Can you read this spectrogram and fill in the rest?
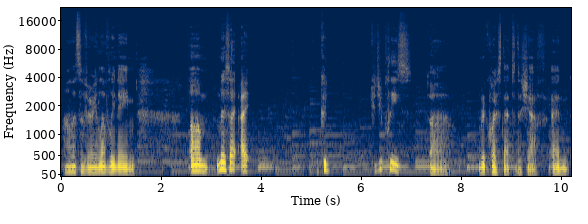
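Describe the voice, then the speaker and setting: Audio roleplay date: gentle, bashful god of desire played by a man, deep and unhurried, stammering politely, faint music behind. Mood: polite, nervous. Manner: hesitant, stammering, softly polite. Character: shy, gentle, blind young male god of desire.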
